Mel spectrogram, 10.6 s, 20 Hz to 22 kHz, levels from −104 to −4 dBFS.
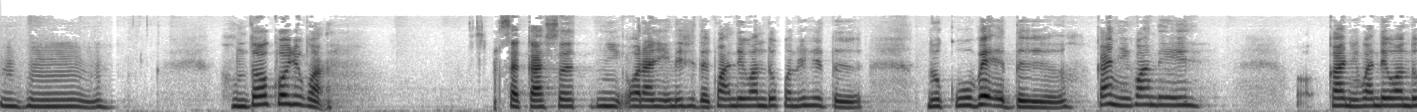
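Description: Short concealed packet loss strikes at 0.83–0.90 s, 5.84–5.90 s and 7.76–7.82 s. Each time, 40 ms of speech arrives too late, so the receiver stretches the preceding sound across the gap, leaving a brief smear or wobble before real audio resumes.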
